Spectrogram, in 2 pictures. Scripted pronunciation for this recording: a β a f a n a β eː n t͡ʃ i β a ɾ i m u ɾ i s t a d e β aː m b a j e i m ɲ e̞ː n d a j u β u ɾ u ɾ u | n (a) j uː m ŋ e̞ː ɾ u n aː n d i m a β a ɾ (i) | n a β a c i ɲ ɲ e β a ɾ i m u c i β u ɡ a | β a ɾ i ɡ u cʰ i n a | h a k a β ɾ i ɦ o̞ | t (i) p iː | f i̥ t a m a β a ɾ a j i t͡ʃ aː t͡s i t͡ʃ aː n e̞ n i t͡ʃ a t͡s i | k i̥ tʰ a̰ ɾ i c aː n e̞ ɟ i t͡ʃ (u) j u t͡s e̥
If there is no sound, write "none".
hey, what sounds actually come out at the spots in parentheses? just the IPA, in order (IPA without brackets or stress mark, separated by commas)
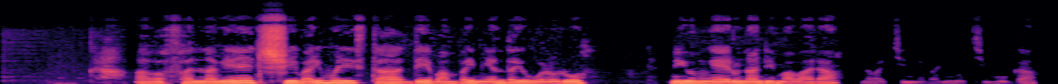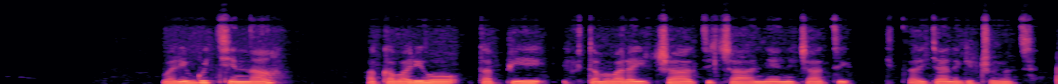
i, a, a, u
